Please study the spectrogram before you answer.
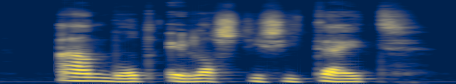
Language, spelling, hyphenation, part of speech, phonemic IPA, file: Dutch, aanbodelasticiteit, aan‧bod‧elas‧ti‧ci‧teit, noun, /ˈaːn.bɔt.eː.lɑs.ti.siˌtɛi̯t/, Nl-aanbodelasticiteit.ogg
- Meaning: supply elasticity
